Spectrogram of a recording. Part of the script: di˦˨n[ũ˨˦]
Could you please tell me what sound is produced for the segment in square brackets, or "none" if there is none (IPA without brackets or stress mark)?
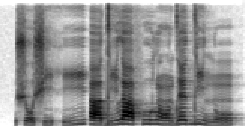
ũ˧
